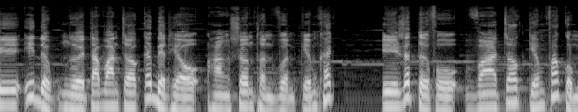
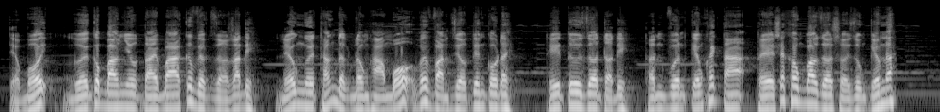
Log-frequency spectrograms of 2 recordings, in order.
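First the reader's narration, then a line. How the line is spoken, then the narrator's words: Angry, cold laugh. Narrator (Vietnamese): Đồng Hạo càng tức giận thêm, cười nhạt đáp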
